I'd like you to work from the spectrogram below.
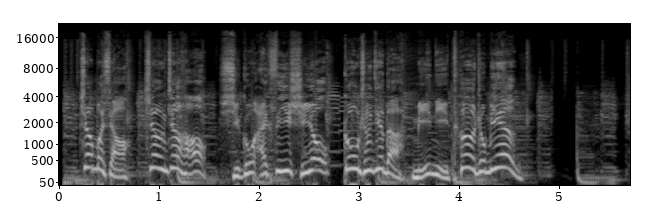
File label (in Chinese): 男 激情广告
